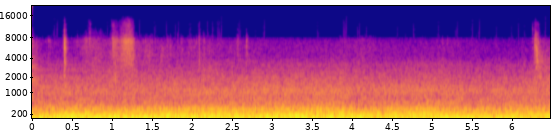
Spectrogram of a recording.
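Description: Cabin of a 2024 Mazda CX-50 on the move, a steady low road rumble and tire drone with a few light clicks, no one speaking.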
